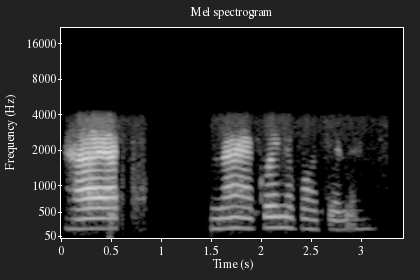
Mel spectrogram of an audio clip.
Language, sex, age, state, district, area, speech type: Maithili, female, 60+, Bihar, Saharsa, rural, conversation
